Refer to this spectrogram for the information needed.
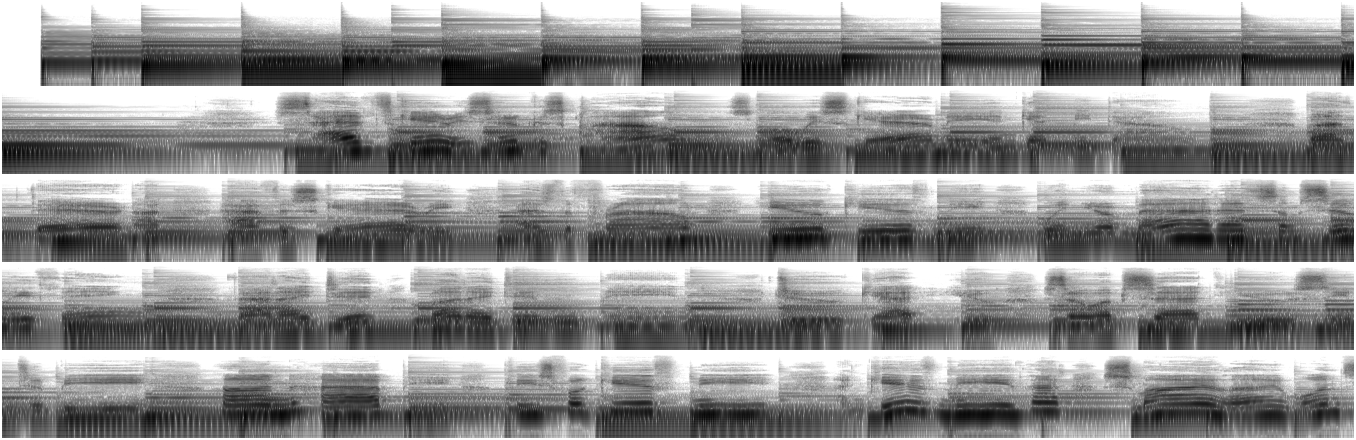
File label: Sad Scary Circus Clowns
